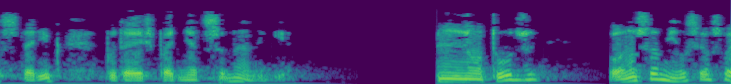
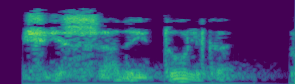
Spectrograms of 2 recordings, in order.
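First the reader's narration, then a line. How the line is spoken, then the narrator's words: Old man whispering. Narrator (Russian): прошептал старик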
